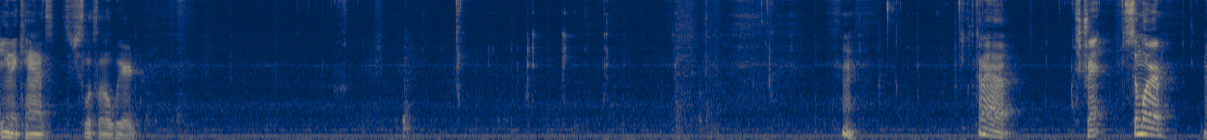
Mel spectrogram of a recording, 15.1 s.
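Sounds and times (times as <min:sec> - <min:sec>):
steady low hum: 0:00.0 - 0:15.0
person chewing wet mouth clicks: 0:05.7 - 0:07.7, 0:11.0 - 0:12.2.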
